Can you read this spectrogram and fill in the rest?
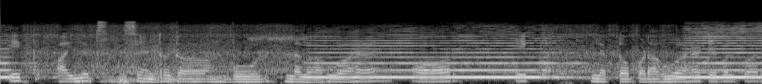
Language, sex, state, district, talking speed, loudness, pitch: Hindi, male, Punjab, Kapurthala, 120 wpm, -15 LUFS, 165 Hz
